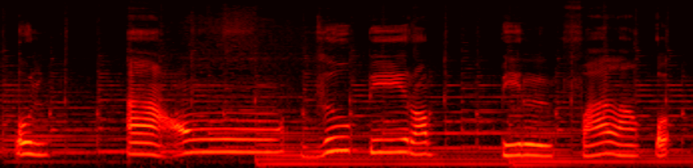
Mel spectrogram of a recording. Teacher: Perhatikan pula tanda baca tasydid yang berada pada huruf ba. Maka cara membacanya haruslah ganda. Pada akhir ayat terdapat bacaan qalqalah kubro, yaitu pada lafal al-falaq.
